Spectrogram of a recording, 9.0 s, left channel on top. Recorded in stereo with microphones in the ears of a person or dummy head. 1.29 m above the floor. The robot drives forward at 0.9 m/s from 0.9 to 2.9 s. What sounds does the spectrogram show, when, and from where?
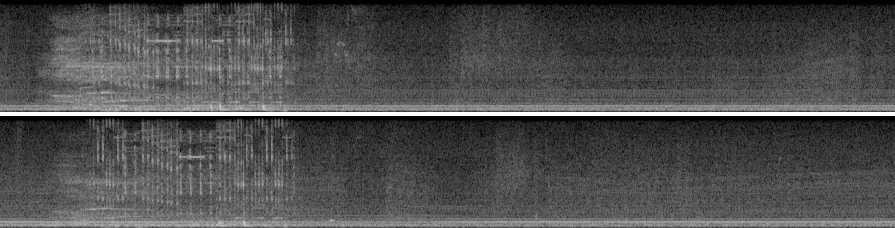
0.4 s a gasp: 75° left (ahead or behind), 2.5 m; by 2.5 s 70° left (ahead or behind), 2.5 m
